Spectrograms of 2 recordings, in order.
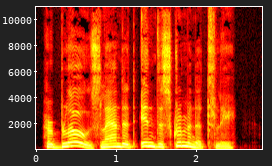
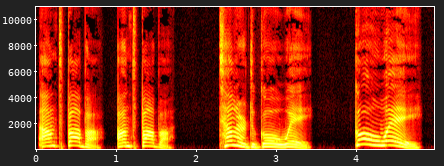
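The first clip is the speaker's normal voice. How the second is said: put-on howling child; 4 semitones higher than usual. A narrator's reading. Crying child begging her aunt.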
